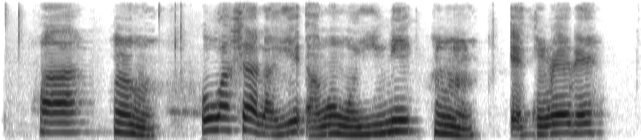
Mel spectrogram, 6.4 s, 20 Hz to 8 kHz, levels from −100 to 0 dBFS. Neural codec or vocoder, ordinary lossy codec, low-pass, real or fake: codec, 44.1 kHz, 3.4 kbps, Pupu-Codec; none; 7.2 kHz; fake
